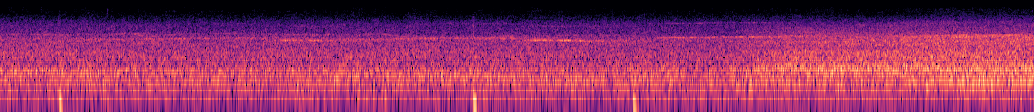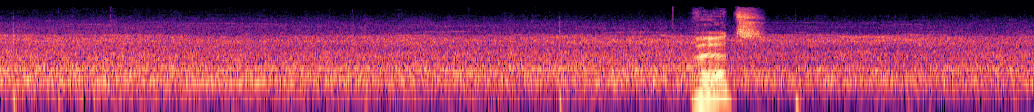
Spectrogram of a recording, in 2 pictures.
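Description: A large stadium crowd murmurs and cheers steadily, swelling a little louder partway through.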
